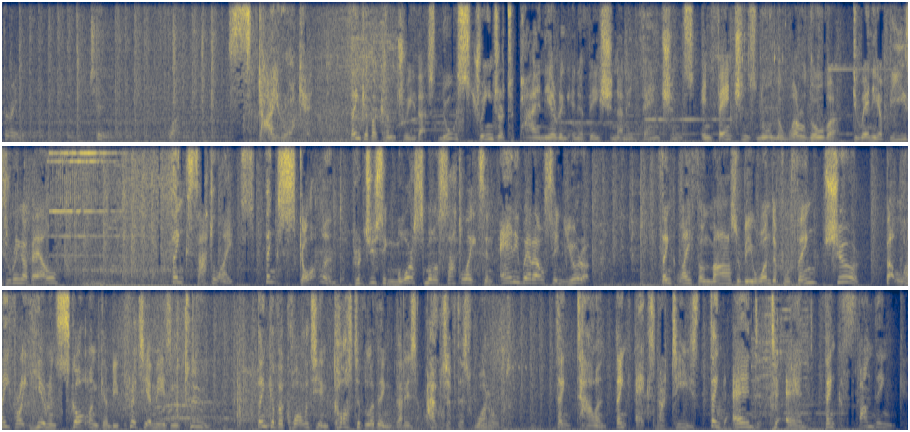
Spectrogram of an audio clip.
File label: english scottish commercial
